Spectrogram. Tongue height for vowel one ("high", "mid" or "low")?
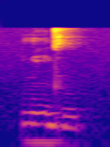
high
